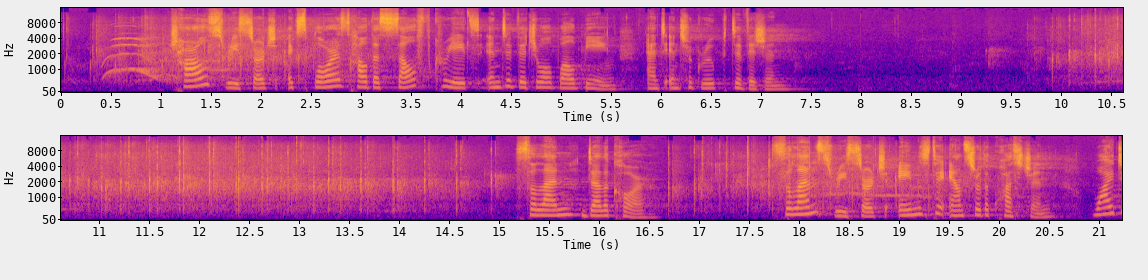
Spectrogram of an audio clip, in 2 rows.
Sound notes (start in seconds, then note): 0.0 applause; 9.6 applause; 16.6 applause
